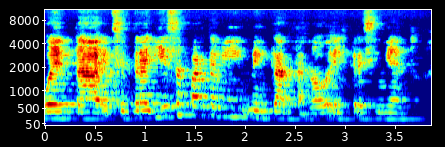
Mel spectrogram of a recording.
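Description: A woman speaks at medium pitch and a moderate pace, with ordinary pitch variation. Noticeable background noise runs underneath. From Mexico, Nuevo León. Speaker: space lawyer. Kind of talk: interview.

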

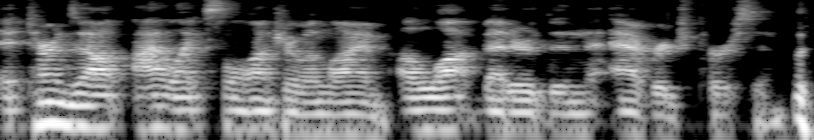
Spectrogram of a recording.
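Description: A man with an American accent has a plain, everyday voice at a fairly low pitch. He moves at a moderate pace with ordinary pitch variation. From Tennessee, US South. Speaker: backyard barbecuer and podcaster. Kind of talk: casual interview chat. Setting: remote podcast recording.

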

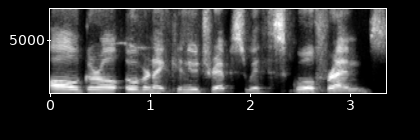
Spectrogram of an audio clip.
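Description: A woman with an American accent speaks at a fairly slow pace in a medium pitch, with fairly even intonation and a normal speaking voice. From Texas. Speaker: university teacher and poet. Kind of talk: prepared response read aloud. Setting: video call.

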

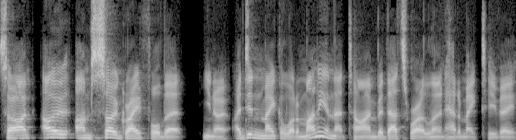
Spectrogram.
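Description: A man talks at a fairly quick pace in a bright, sharp tone with ordinary pitch variation. The sound is dry and close with no echo, on a very clean recording with a silent background. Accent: Australian. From Australia, Brisbane. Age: late 30s. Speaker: TV producer. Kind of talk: interview. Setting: studio.

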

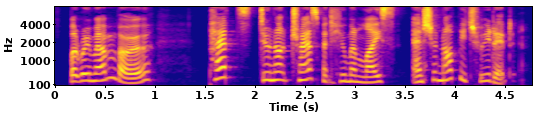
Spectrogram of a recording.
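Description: The recording is very clean, with a silent background and a dry, close sound with no echo. A woman speaks at a fairly slow pace. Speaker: podcast host, pharmacist. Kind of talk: casual educational chat.

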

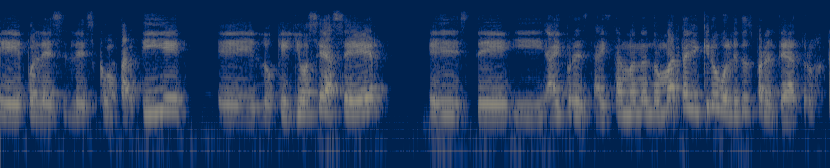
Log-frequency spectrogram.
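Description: A man speaks with a northern Mexican accent. His pace is moderate. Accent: northern Mexican (Chihuahua). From Mexico, Chihuahua. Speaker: singer. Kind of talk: interview. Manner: halting.

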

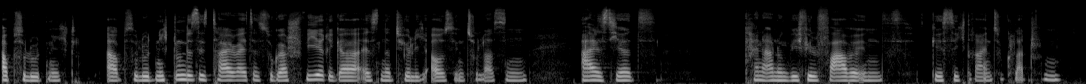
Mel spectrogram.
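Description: A woman at a medium pitch speaks in a monotone, flat way at a moderate pace, with long, frequent pauses and a dry, close sound with no echo, in a very clean recording with a silent background. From Austria, Carinthia. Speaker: make-up artist and content creator. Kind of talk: casual interview chat.

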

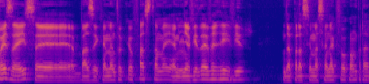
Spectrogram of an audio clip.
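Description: Using an ordinary speaking voice, a man talks at a fairly quick pace and fairly low pitch with fairly even intonation. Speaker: podcast co-host. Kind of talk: casual chat.

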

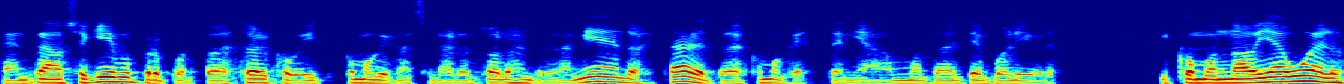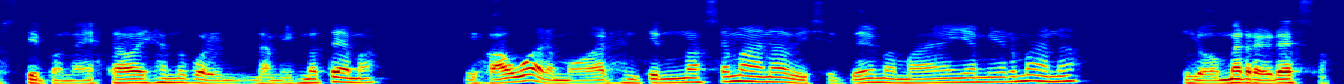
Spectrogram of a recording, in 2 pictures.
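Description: A man's medium-pitched voice with a Venezuelan accent, lively intonation and a very fast pace. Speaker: podcast host. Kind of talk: casual chat.

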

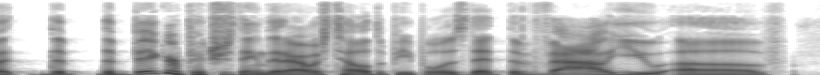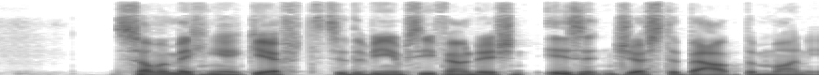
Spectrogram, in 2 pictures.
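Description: A man at a fairly quick pace with lively intonation, in a very clean recording with a silent background and a dry, close sound with no echo. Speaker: foundation president. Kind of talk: casual interview. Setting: studio. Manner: talkative, rambling, humorous.

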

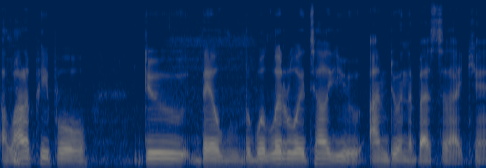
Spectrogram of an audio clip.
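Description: A man's plain, everyday voice, fairly low in pitch, with a fairly quick pace and lively intonation. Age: 30s. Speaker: podcast host. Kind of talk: casual chat.

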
